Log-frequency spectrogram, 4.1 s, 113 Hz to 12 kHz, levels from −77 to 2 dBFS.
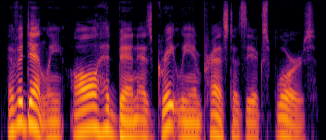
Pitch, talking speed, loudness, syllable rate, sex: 125 Hz, 145 wpm, -18 LUFS, 4.9 syllables/s, male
